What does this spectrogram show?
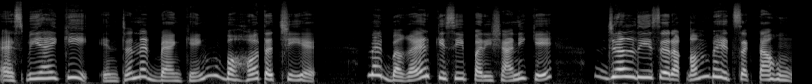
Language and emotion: Urdu, happy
